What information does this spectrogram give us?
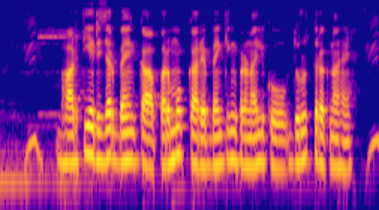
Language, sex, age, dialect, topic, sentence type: Hindi, male, 18-24, Garhwali, banking, statement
